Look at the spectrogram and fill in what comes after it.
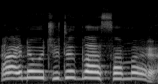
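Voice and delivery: very high, loud, creepy horror-movie voice.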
